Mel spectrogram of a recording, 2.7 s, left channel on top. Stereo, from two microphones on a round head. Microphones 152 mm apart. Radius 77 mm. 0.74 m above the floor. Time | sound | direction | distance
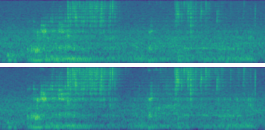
0.3 | a running tap | 50° right (ahead or behind) | ?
